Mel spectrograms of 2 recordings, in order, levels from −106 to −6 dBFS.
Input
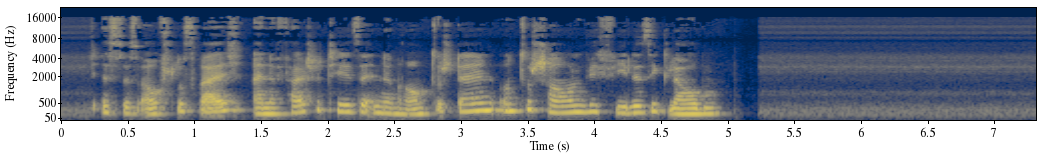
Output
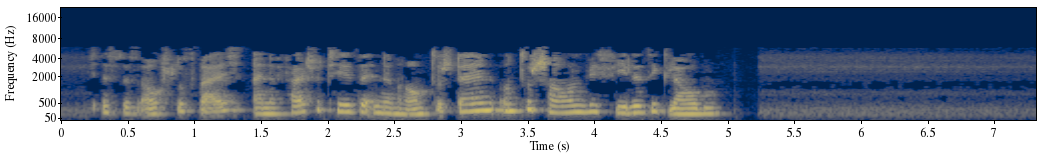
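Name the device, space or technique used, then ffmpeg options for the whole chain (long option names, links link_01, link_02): low-bitrate web radio: -af "dynaudnorm=framelen=240:gausssize=9:maxgain=3dB,alimiter=limit=-12dB:level=0:latency=1:release=373,volume=-9dB" -ar 24000 -c:a libmp3lame -b:a 24k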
